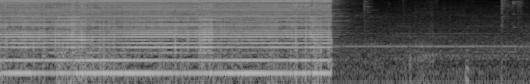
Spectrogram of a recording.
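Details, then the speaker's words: ESAB TIG welding scrap aluminum plate in AC; steady harsh buzz and firm low hum for four seconds, then clean cut-off, from AC polarity switching; normal AC TIG arc. "The sound difference is because we are welding now in AC, or alternating current."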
